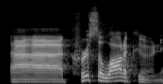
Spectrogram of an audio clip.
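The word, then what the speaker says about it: Chris Oladokun: and then you've got Chris Olakun, is I believe how his name is pronounced.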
